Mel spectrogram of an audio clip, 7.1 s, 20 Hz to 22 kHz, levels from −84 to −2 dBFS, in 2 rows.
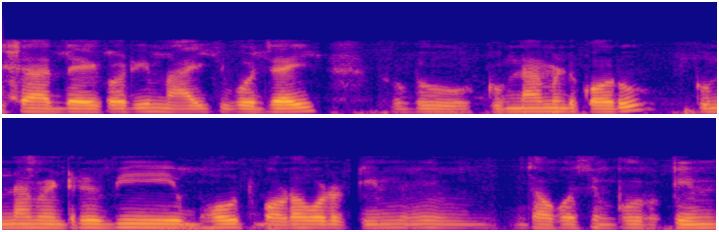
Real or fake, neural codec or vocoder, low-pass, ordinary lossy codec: fake; codec, 44.1 kHz, 7.8 kbps, Pupu-Codec; 5.4 kHz; none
